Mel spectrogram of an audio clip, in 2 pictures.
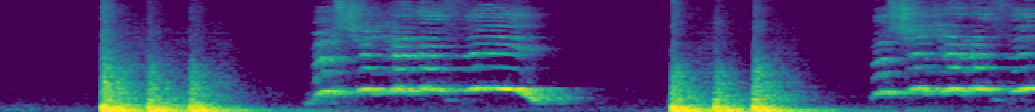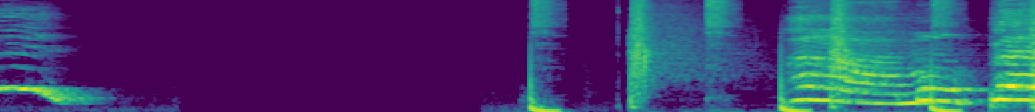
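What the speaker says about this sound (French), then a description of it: "Florence tambourine à la porte." Two bursts of heavy pounding knocks on a door, close and loud, each a rapid run of thuds, followed by short sharp sounds and a voice-like tone at the end.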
